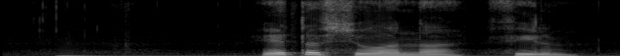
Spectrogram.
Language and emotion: Russian, neutral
